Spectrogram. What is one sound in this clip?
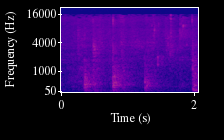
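A young man gulps a drink.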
